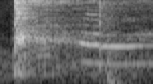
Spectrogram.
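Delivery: squealing giggle of disbelief; high squeal laugh. Real, not acted. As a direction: let out a high-pitched shocked laugh. Shocked laugh at book.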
